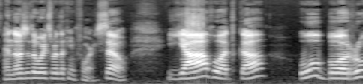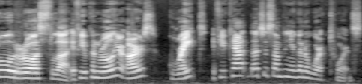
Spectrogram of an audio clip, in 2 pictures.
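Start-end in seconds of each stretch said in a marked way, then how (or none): 2.2-5.8 slow, carefully spoken "Yahodka u boru rosla" with rolled r; teacher modelling a Ukrainian line; slow Ukrainian demo. Shown as a demonstration. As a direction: spell out "Yahodka u boru rosla" slowly for learners. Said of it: "So everyone say with me".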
